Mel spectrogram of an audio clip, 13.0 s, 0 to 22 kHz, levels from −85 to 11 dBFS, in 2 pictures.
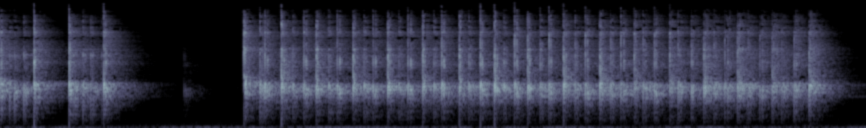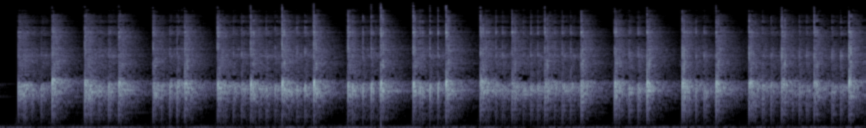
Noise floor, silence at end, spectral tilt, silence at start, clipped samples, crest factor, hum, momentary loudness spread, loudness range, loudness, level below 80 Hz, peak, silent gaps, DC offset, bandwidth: -62 dBFS; 0 s; 4.5 dB/octave; 0 s; under 0.1%; 24 dB; none; 6 LU; 3 LU; -26 LUFS; -68 dBFS; -4 dBFS; none; under 0.1%; 18 kHz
